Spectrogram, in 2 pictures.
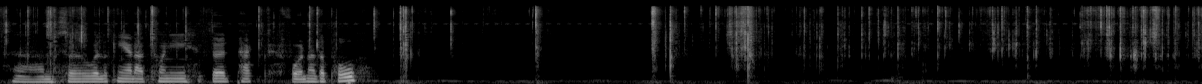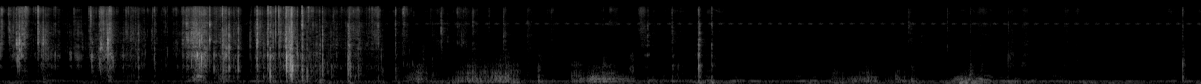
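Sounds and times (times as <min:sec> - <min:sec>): foil wrapper tearing and crinkling: 0:00.0 - 0:04.6, 0:06.5 - 0:16.9.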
